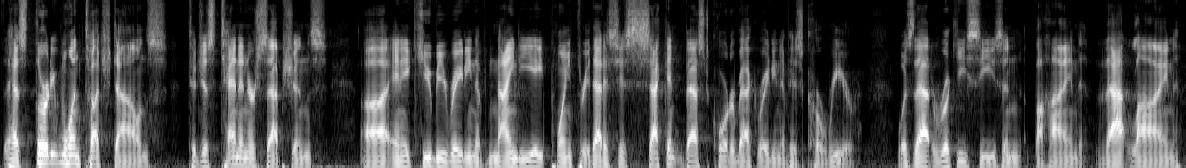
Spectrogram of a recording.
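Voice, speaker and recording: A man with a low, smooth and resonant voice talks football on a team podcast. He runs through numbers fast, cuts himself off and circles back to his point in a loose, casual way. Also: a bit bright. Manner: fast, stat-heavy, self-interrupting. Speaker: radio play-by-play announcer, co-host. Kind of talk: casual sports talk.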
